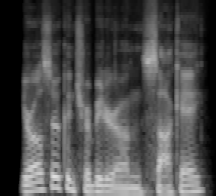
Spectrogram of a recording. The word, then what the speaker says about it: psake: You're also a contributor on Sake, which is spelled PSAKE, but yeah, Sake.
